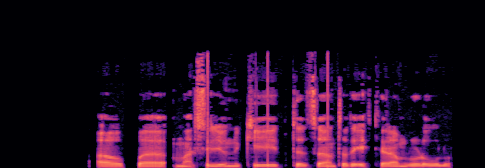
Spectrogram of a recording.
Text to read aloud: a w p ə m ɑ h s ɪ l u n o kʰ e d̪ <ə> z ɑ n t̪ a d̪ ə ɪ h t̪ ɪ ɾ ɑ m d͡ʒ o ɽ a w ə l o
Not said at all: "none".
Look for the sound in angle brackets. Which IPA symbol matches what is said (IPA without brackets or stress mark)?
ə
